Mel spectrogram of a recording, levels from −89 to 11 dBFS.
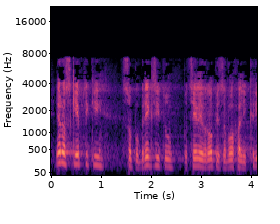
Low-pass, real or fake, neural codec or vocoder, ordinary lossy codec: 7.2 kHz; real; none; none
